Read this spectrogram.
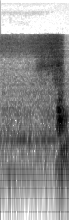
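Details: Mechanical ventilator sound heard during a podcast recording, which the user identifies as their own ventilator: a steady soft hiss building into a brief airy puff as the breath is delivered.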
